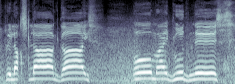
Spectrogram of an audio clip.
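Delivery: slow, low, stretched-out words; low and lazily drawn out; laid-back drawl. Real, not acted. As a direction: take it easy, dragging each word out. Floating on water, taking it easy.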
